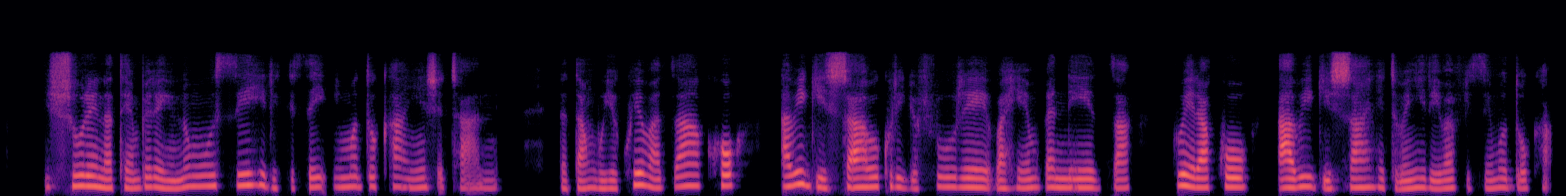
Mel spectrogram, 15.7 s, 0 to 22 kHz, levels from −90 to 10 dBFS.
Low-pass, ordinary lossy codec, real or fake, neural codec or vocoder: 7.2 kHz; AAC, 48 kbps; fake; codec, 24 kHz, 0.9 kbps, DualCodec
